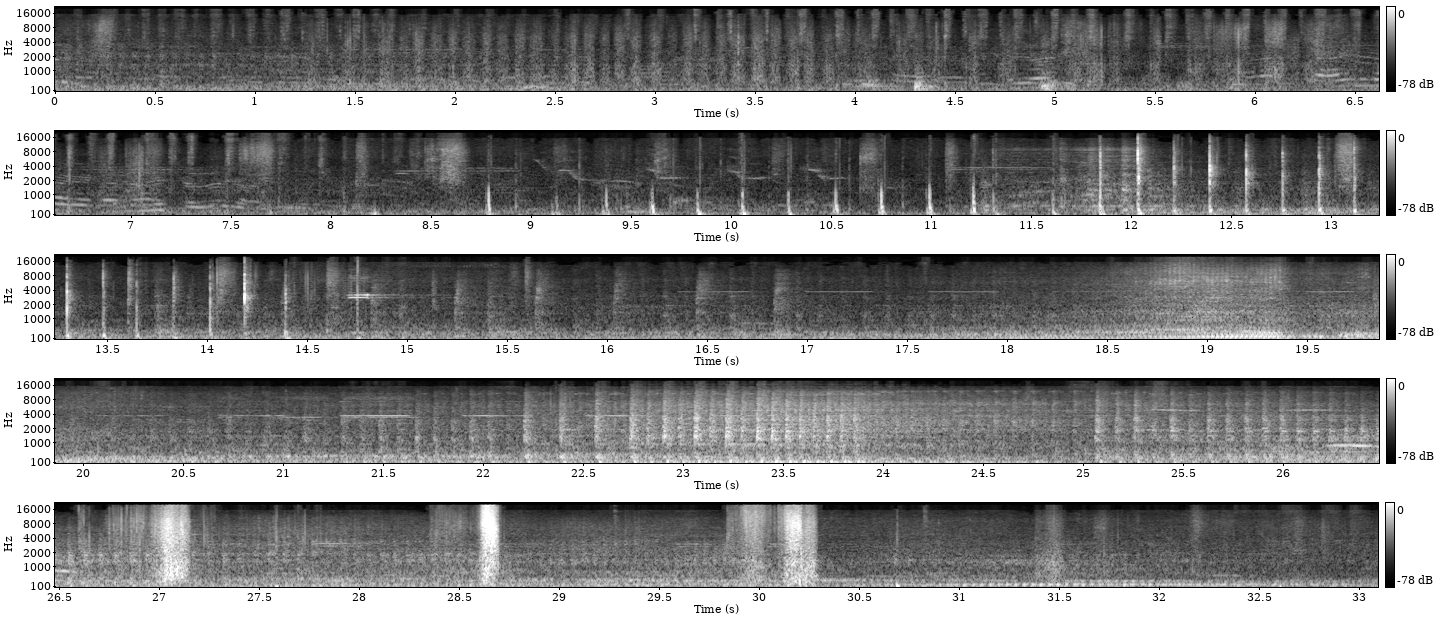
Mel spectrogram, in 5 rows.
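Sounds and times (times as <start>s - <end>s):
hands rubbing head: 0.0s - 14.6s, 25.0s - 27.8s, 28.4s - 28.7s, 29.8s - 30.3s
light tapping on head: 8.1s - 14.6s.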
